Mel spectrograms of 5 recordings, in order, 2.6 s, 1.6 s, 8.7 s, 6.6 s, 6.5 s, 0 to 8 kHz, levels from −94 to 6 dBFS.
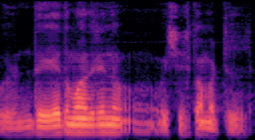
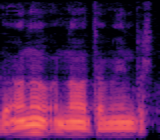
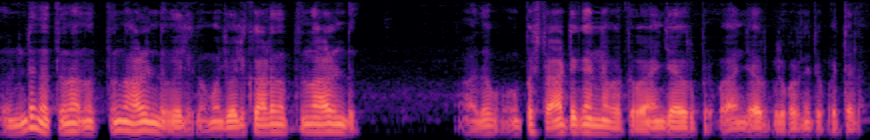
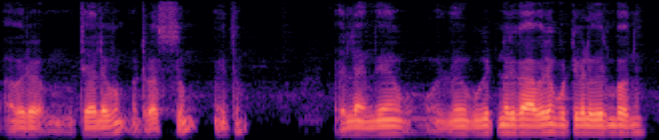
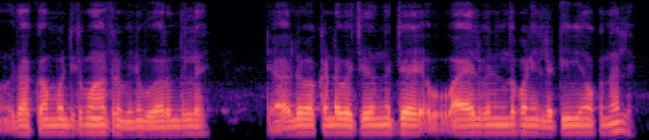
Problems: none marked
